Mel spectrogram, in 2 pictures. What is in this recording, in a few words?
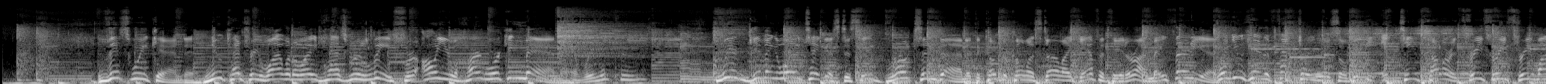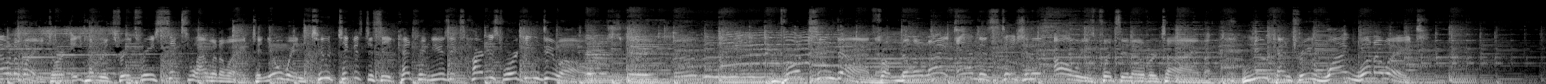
promo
